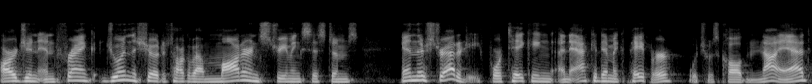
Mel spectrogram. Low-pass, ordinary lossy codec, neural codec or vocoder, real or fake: 7.2 kHz; Opus, 16 kbps; none; real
